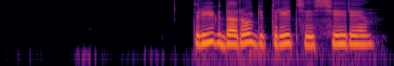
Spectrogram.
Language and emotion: Russian, neutral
